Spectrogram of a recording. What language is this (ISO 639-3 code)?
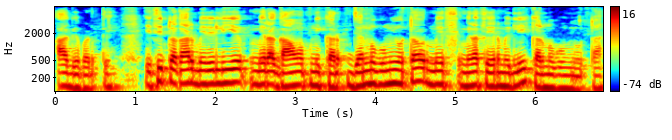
hin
